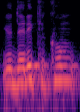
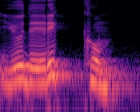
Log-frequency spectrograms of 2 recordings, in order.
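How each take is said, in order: First: The two k sounds are pronounced separately. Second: The two k sounds merge into one doubled k. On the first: The speaker calls it wrong. "You do not say يدرككم, يدرككم, you don't do this" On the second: The speaker calls it right. "you do إدغام"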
